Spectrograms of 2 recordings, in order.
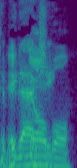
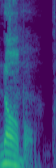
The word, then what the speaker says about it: Ig Nobel: And there's a word. I never know how it's pronounced. – Ig Nobel. – Yeah, right. So, and it's not noble.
